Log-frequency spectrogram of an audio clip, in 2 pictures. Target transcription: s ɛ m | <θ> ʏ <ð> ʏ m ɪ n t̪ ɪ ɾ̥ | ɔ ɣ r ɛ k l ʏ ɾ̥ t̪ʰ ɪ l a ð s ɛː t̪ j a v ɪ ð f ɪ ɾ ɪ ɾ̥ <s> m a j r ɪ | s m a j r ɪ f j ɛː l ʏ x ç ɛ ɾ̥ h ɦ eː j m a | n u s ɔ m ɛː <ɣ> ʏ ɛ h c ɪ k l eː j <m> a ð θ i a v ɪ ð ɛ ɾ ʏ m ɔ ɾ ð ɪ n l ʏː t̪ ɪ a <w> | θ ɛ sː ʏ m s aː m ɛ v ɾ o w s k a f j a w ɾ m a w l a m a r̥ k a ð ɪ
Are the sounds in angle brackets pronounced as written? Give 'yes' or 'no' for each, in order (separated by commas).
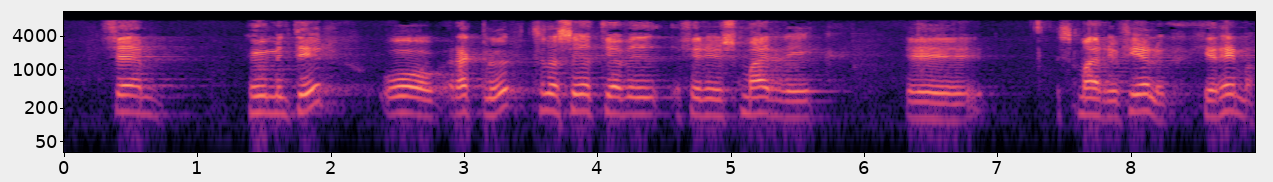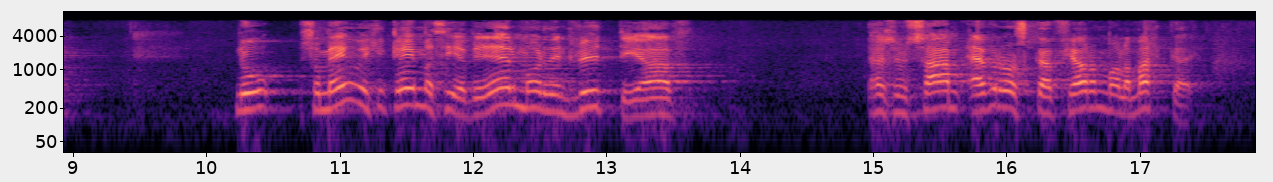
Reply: no, no, yes, yes, yes, no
